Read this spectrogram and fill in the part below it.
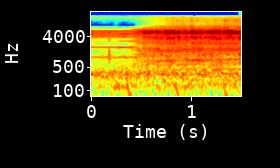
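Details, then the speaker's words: Arduino Bluetooth robot with small gear motors driven by an L298N driver at 7 V, running at about 65% speed: a steady high gear whine of even pitch with no rattles; normal running at reduced speed. "but we can still use the robots not on 100% speed though I'm going to enable these it's at like 65% speed right now"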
